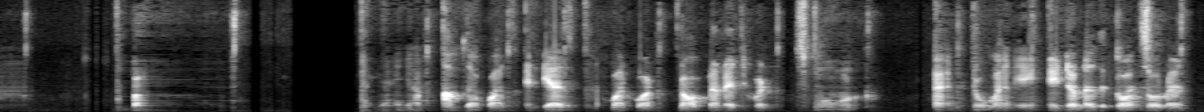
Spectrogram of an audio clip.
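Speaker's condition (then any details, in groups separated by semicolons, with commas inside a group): Throat cancer, electrolarynx user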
